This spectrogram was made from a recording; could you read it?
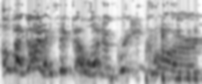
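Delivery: high, loud excited cry, blurted out.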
